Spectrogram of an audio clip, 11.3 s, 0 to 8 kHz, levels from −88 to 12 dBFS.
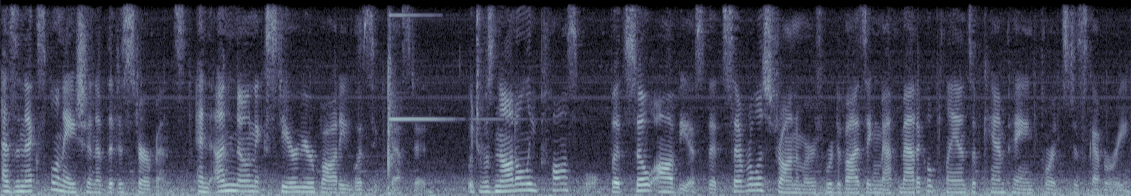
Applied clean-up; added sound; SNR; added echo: none; Engine + Microwave oven; 7 dB; none.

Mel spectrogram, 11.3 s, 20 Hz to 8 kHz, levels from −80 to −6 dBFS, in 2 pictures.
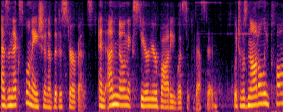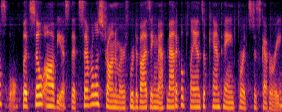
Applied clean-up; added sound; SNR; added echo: neural separator model SepFormer DNS4.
